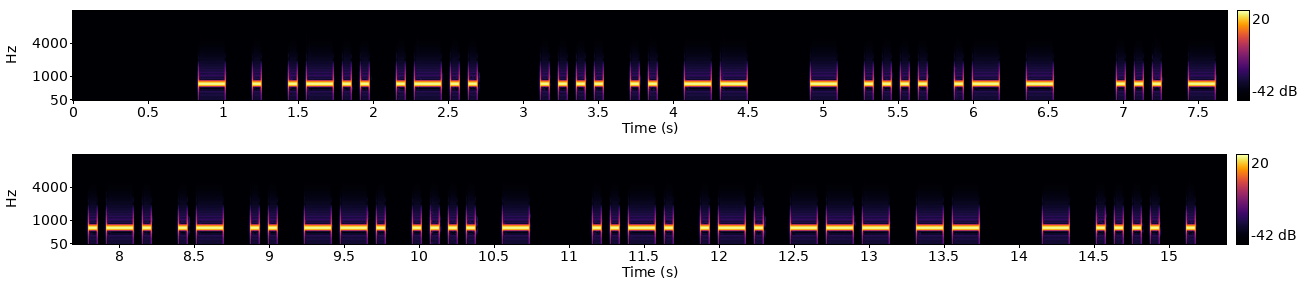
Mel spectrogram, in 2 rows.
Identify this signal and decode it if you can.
Morse code, heard as a keyed tone, about 20 wpm, 700 Hz. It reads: TELL HIM THAT STRAIGHT FROM THE
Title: Sentences from Top 1500 Words 20wpm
